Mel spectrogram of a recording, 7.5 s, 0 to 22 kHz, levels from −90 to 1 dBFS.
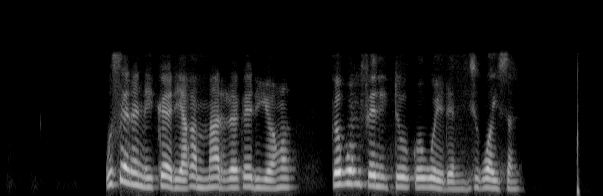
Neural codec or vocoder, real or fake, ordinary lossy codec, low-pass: autoencoder, 48 kHz, 32 numbers a frame, DAC-VAE, trained on Japanese speech; fake; Opus, 24 kbps; 7.2 kHz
